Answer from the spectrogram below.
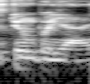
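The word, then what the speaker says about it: Doumbouya: So we talked about the main pronunciation is Dumboya.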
